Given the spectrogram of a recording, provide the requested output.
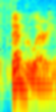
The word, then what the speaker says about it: February: In that case, you could just forget the R, right? It would just be February, but it's got that, you know, R in the middle, so you gotta pronounce it February, right?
